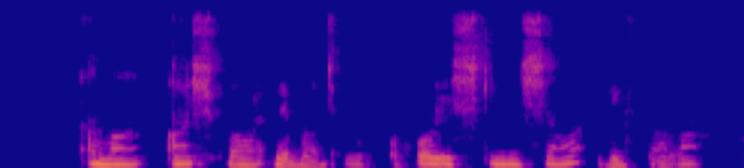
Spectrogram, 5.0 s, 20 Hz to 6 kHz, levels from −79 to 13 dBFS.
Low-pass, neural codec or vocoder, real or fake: 5.4 kHz; codec, 16 kHz, 8 kbps, FreqCodec, smaller model; fake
